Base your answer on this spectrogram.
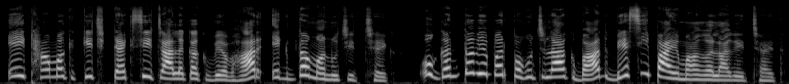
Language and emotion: Maithili, disgusted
